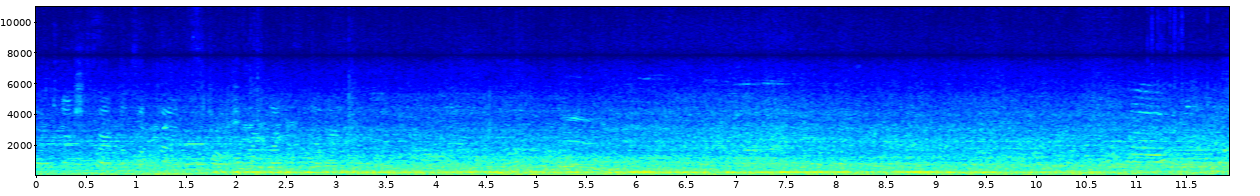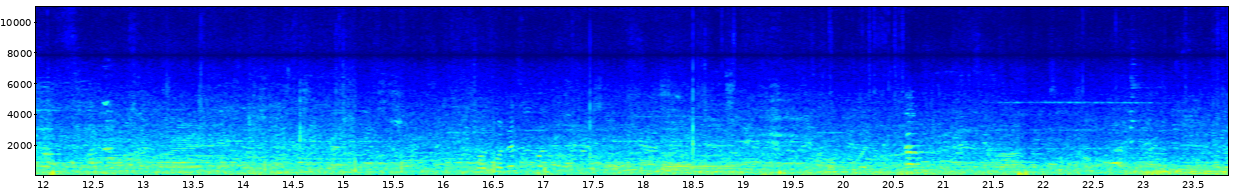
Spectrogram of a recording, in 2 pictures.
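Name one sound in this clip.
A crowd murmurs in a busy street.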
